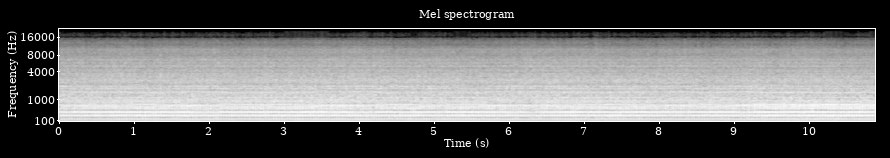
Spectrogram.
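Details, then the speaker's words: 2002 Coleman Powermate 5500 generator after carburetor cleaning and motor mount repair, engine speed backed off because output was 135 V, now about 120–121 V: steady, even hum with constant tone and no surging. Normal running. "all right so with that I think we adjusted the engine speed adequately it was down to 120 121 which is fine I think that's good I don't want it to run too slowly"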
